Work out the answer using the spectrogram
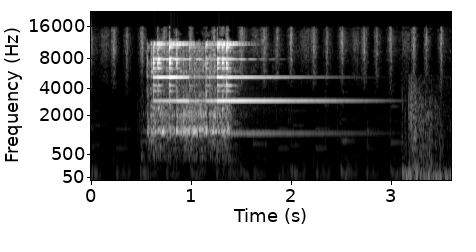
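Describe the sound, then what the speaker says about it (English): A telephone bell ringing in a fast, bright metallic trill that lasts about a second, leaves a fading ring, and plays over a steady rhythmic music bed, followed by a burst of noise at the end. "That's a phone ringing."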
